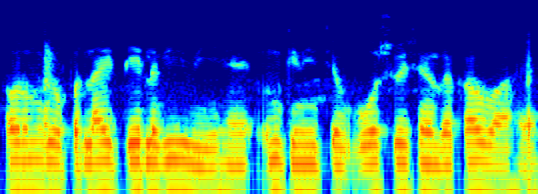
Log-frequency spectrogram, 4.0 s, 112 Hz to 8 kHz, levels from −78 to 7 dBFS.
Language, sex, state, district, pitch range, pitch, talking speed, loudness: Hindi, female, Haryana, Charkhi Dadri, 110-115 Hz, 110 Hz, 190 wpm, -15 LUFS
